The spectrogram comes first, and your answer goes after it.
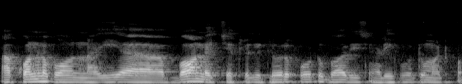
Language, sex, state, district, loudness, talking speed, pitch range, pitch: Telugu, male, Andhra Pradesh, Annamaya, -20 LUFS, 180 wpm, 100-110 Hz, 105 Hz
